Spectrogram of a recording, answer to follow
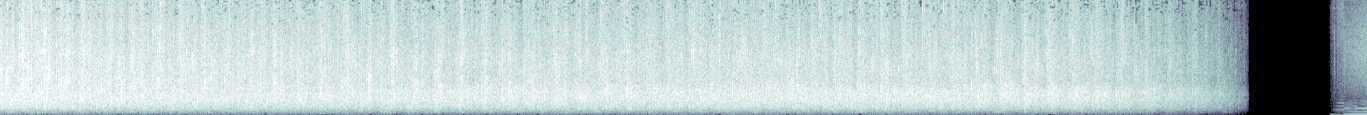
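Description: A large audience of seated members applauding: sustained clapping of many hands, which fades near the end and then cuts off abruptly.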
